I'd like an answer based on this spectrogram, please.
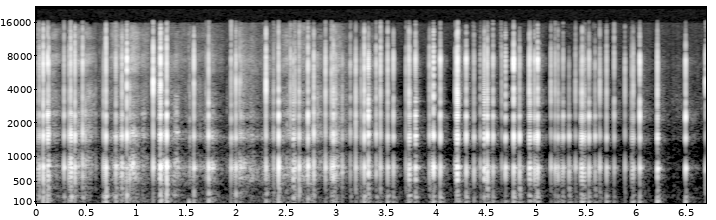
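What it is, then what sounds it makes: Paper notebook tapped. A paper notebook is tapped quickly, in a dense run of short, dry taps with a midrange ring around 785 Hz, faint high crispness and almost no decay. The tapping stays quiet throughout, its pace shifting between faster bursts and slightly slower stretches.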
